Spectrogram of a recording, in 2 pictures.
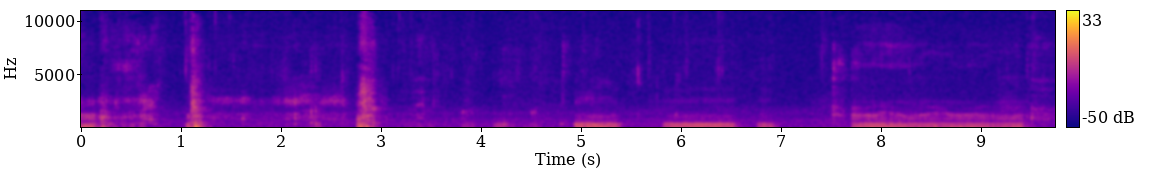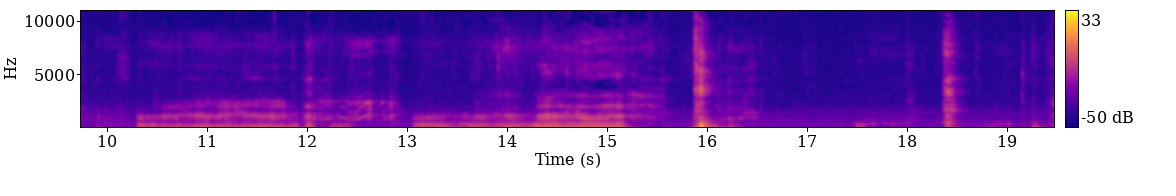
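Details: A pair of dogs with bones, growling at each other: quieter, intermittent low growls mixed with sharp clicks and knocks from chewing and handling, and a louder growl near the end.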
